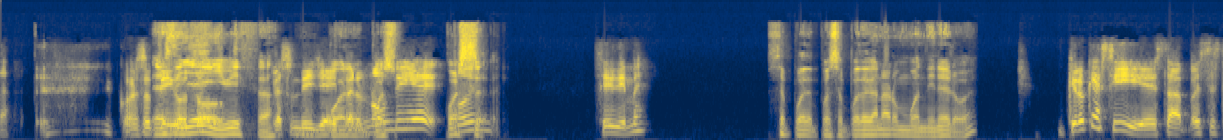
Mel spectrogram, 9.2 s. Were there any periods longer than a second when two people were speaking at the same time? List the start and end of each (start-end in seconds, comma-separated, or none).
1.1-3.6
